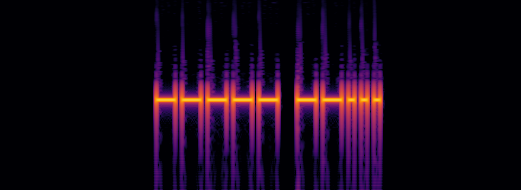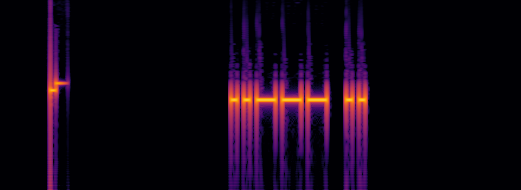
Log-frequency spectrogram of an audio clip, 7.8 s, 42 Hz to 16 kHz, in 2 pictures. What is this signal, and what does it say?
Morse code, heard as a keyed tone, about 25 wpm, 700 Hz. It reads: 07 2I
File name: Two Letter-Number Combinations - 25wpm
